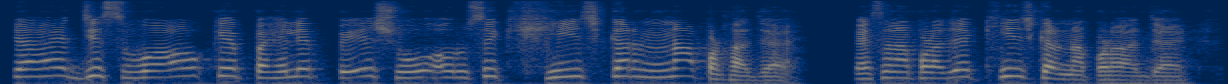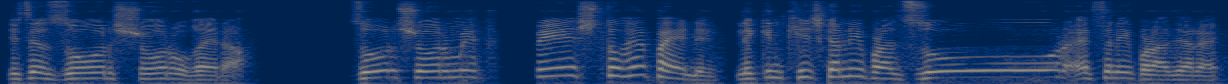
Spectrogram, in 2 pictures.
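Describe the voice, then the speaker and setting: Lady teacher going over grammar, asks then answers herself, kinda high voice, stretches the example words. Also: a little hiss or hum. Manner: asks her own questions and answers them, repeating terms slowly; drags out example words to show their pronunciation. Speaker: Urdu teacher. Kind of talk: exam-prep lesson.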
